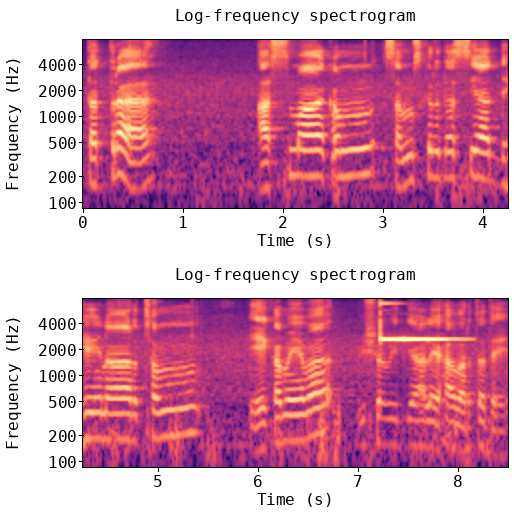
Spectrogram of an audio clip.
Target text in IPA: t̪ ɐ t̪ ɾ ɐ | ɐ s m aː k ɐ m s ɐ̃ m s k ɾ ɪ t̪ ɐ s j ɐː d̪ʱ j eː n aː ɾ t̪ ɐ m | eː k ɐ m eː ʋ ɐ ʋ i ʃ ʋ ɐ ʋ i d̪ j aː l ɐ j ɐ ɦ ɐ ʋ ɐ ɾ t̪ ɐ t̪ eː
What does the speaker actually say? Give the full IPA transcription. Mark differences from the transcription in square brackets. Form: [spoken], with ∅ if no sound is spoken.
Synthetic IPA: t̪ ɐ t̪ ɾ ɐ | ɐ s m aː k ɐ m s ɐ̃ m s k ɾ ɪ t̪ ɐ s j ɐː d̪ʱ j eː n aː ɾ [t̪ʰ] ɐ m | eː k ɐ m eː ʋ ɐ ʋ i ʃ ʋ ɐ ʋ i d̪ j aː l ɐ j ɐ ɦ ɐ ʋ ɐ ɾ t̪ ɐ t̪ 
